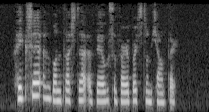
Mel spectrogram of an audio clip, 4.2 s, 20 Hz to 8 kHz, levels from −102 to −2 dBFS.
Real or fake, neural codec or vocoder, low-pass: real; none; 7.2 kHz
